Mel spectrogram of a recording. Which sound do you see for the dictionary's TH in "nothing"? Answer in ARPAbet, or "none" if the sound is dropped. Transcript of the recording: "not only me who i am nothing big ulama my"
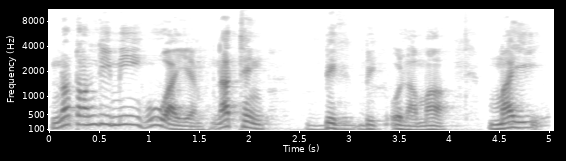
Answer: T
